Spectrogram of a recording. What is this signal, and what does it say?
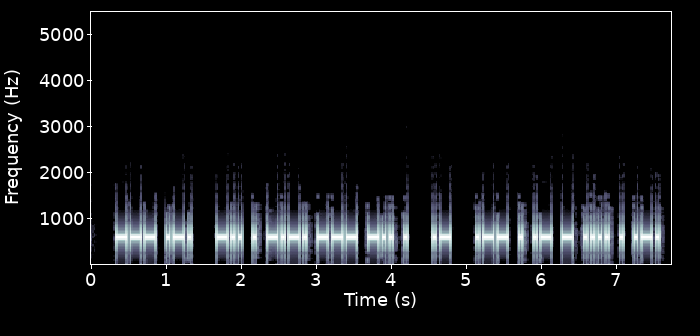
Morse code, heard as a keyed tone, about 25 wpm, 600 Hz. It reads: OR DECODE A WEATHER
